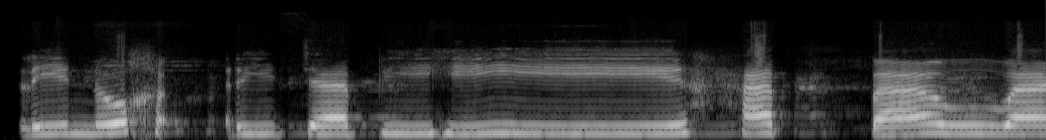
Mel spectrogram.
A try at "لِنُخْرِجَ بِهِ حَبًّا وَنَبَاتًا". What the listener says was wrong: Habbaunya agak ditambahin sedikit. Idiom digunakan habbau gitu ya ditambahin. لنخرج به حبا ونباتا.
